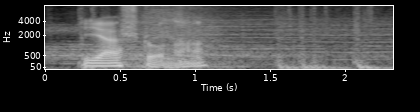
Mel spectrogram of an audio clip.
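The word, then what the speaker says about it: Y'shtola: So, yola is more pronounced as Yashola. Oh, that makes sense. That's why it's pronounced like that in like uh the Japanese by by the Japanese.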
